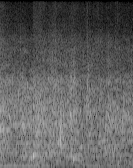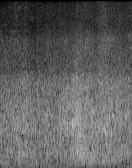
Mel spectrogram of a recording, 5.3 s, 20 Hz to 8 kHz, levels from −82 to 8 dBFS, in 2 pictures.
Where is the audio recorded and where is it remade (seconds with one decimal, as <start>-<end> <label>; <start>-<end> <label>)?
0.0-2.6 remade; 2.6-3.4 recorded; 3.4-5.3 remade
